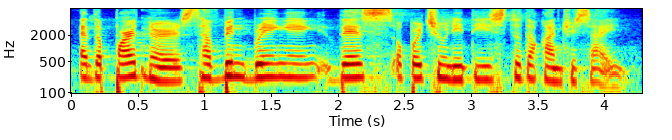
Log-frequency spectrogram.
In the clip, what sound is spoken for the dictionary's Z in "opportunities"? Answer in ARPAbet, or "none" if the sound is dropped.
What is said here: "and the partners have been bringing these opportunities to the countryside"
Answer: S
